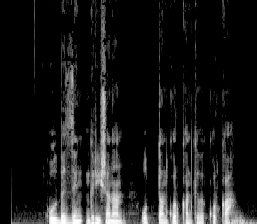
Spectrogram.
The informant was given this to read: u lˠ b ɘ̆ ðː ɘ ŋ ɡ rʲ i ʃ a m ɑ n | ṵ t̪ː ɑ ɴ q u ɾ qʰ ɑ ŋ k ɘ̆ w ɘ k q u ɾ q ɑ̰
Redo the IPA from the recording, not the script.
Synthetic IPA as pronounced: u lˠ b ɘ̆ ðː ɘ ŋ ɡ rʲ i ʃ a n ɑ n | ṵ t̪ː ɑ ɴ q u ɾ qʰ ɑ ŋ k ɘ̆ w ɘ k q u ɾ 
